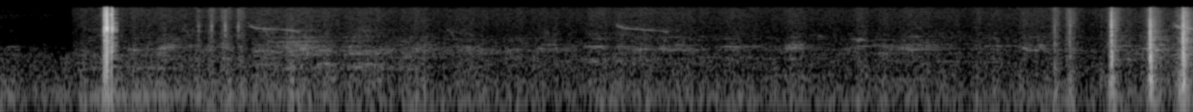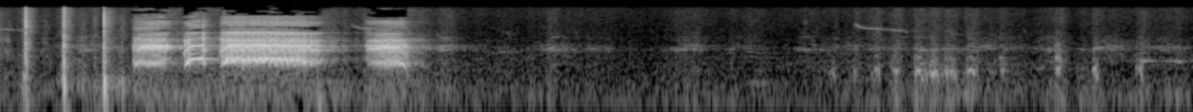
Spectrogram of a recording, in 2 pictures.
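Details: Rooster ranging free through Hmong farm fields and forest on a hillside, eating grass and weeds; a quick burst of wing flaps, then one loud, harsh, drawn-out crow in several segments, followed by soft clucking in a quiet setting.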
